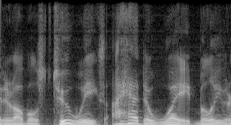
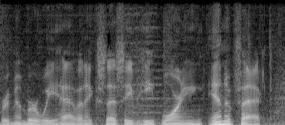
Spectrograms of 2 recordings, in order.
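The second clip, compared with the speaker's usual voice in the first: normal talking voice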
